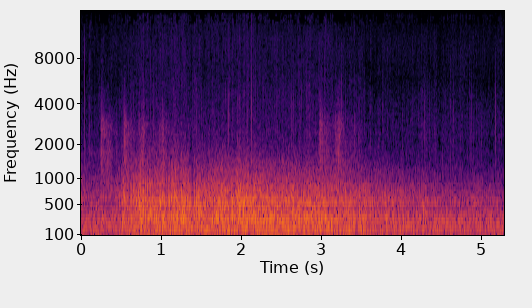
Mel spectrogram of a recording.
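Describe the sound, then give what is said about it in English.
Cannon blast from a ship's salvo destroying a fort, heard as a deep, loud, sustained roaring rumble that swells early and holds steady for several seconds, with no voices. “It's awesome, sir, that blast. I think, why, yes, it's even taken the fort with it.”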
